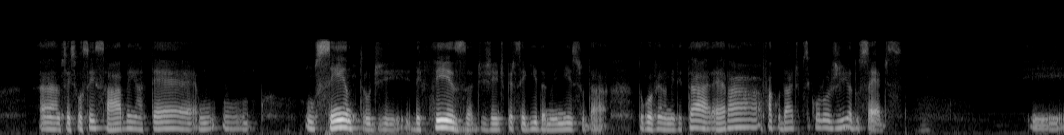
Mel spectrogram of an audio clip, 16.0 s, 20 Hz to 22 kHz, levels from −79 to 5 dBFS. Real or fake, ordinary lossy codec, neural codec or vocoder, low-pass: real; Opus, 24 kbps; none; 7.2 kHz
